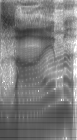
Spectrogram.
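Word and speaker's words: Zime: It's called Zyme, and it's spelled Z-I-M-E, and it's in beta, so, beta.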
